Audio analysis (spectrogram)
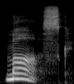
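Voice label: "mosque", English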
